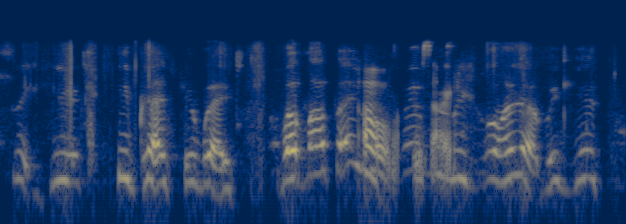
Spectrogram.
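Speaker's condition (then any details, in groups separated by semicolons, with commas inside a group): Cerebral palsy; speech affected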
